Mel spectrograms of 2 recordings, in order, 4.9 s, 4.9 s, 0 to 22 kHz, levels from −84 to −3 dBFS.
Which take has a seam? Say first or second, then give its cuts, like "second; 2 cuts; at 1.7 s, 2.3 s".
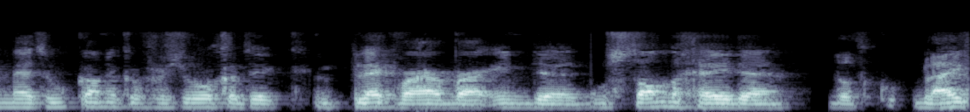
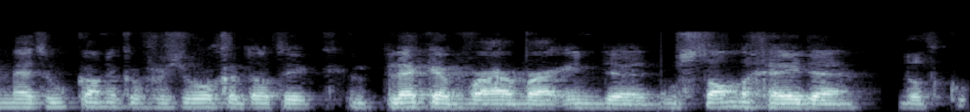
first; 2 cuts; at 1.2 s, 2.0 s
